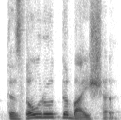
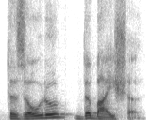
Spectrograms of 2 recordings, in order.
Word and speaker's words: Tesouro da Baixa: So the right way to say it in Portugal, the Portuguese from Portugal, the accent is Tesouro da Baixa. I'll say it again. Tesouro da Baixa.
